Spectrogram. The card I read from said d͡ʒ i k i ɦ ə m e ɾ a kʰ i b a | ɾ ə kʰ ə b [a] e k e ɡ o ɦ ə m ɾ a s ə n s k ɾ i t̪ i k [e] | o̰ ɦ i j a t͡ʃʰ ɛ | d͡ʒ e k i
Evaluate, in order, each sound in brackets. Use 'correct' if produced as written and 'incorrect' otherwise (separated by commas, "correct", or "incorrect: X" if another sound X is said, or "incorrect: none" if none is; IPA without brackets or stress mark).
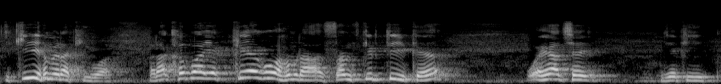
correct, correct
